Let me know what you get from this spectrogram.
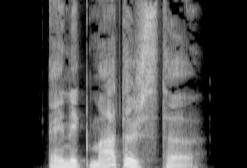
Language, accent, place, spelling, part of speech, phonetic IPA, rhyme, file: German, Germany, Berlin, änigmatischste, adjective, [ɛnɪˈɡmaːtɪʃstə], -aːtɪʃstə, De-änigmatischste.ogg
- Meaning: inflection of änigmatisch: 1. strong/mixed nominative/accusative feminine singular superlative degree 2. strong nominative/accusative plural superlative degree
